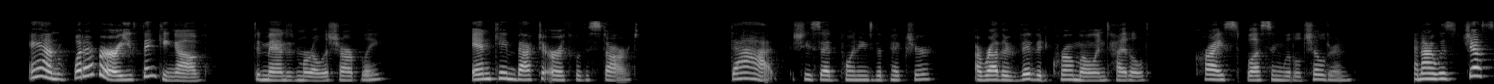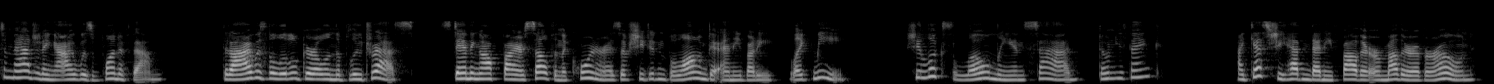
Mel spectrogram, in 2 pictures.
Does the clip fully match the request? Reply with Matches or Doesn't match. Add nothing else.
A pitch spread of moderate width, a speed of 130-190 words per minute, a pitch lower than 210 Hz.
Doesn't match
